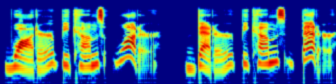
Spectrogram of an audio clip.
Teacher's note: The American flap T softens.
